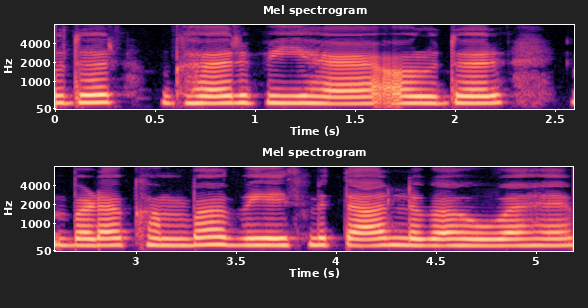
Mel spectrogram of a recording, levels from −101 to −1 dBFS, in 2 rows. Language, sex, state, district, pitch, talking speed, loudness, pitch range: Hindi, female, Jharkhand, Deoghar, 245 Hz, 160 wpm, -13 LUFS, 235-255 Hz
